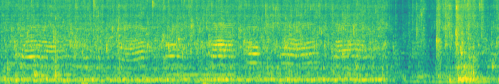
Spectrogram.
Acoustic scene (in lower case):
restroom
